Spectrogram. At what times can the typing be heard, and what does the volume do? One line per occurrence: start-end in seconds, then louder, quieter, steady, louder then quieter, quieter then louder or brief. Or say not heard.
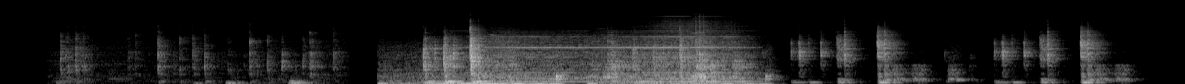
0.5-11.3 louder then quieter.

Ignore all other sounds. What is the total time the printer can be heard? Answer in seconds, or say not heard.
3 s.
